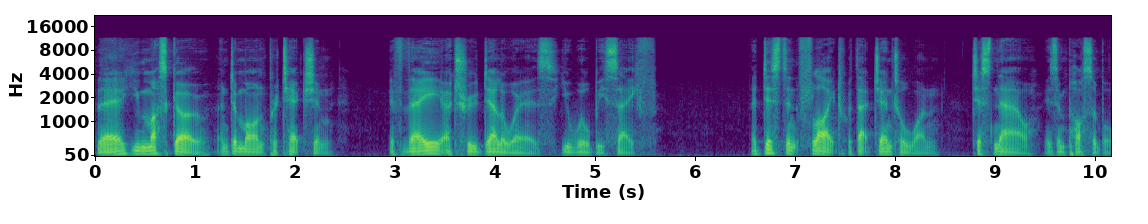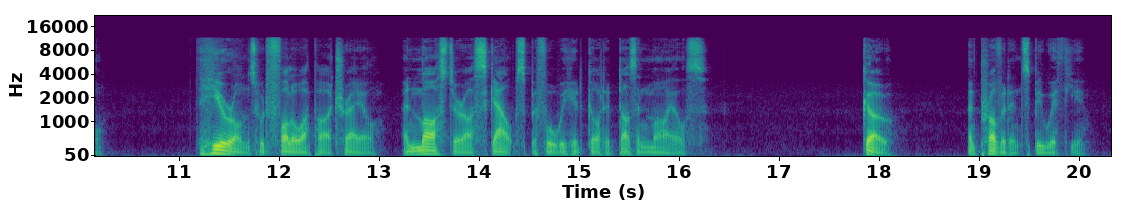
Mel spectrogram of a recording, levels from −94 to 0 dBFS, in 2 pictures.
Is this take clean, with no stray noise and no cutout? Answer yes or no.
yes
